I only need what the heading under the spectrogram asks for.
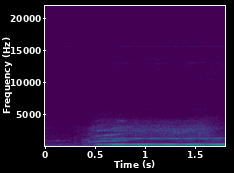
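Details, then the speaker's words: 2019 Tesla Model 3 (built after September 2019) reversing in garage via Summon; Pedestrian Warning System emits steady hollow spaceship-like synthetic hum with slow swell; normal reverse warning sound, tone varying with speed 0–19 mph. "right there you can hear our hum it sounds like a spaceship right"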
